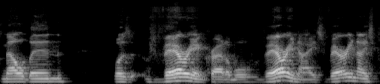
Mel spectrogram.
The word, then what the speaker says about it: Melbourne: Melbourne, aka actually pronounced Melbourne, was very incredible, very nice, very nice place to stay.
